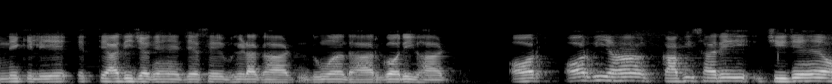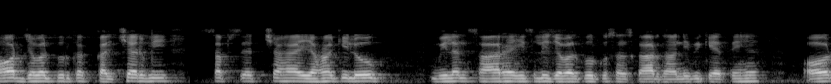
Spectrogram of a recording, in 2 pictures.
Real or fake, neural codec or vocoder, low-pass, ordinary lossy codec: real; none; 5.4 kHz; Opus, 64 kbps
